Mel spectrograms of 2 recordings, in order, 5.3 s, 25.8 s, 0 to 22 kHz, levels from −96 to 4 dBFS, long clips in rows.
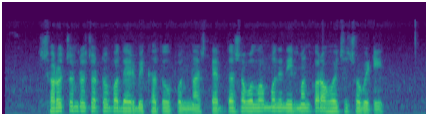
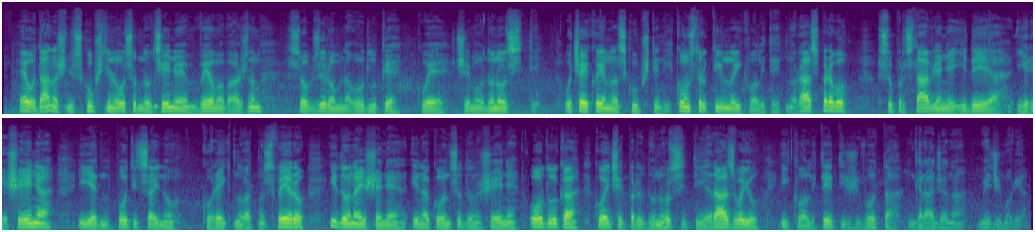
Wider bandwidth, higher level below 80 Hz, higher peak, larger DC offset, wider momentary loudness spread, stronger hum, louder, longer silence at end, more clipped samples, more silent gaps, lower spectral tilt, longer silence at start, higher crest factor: second, 6.4 kHz vs 13 kHz; about the same, -54 dBFS vs -56 dBFS; about the same, -6 dBFS vs -4 dBFS; neither; second, 4 LU vs 14 LU; neither; second, -25 LUFS vs -22 LUFS; first, 0.55 s vs 0.15 s; neither; neither; first, -9 dB/octave vs -6 dB/octave; first, 0.5 s vs 0.2 s; about the same, 20 dB vs 20 dB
